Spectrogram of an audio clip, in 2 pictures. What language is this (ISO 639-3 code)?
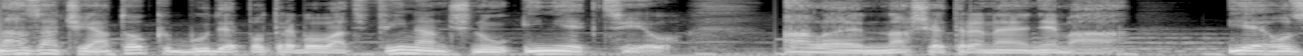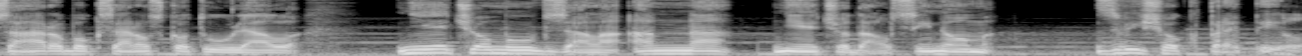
slk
